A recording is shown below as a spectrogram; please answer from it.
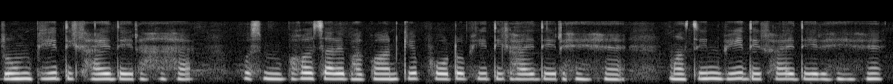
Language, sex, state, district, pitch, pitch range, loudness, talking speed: Hindi, female, Jharkhand, Palamu, 250 Hz, 245-260 Hz, -16 LUFS, 155 wpm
